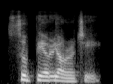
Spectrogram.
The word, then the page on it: superiority: Indian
